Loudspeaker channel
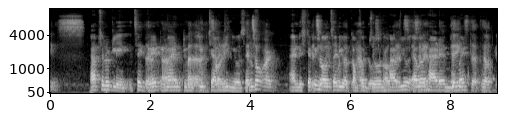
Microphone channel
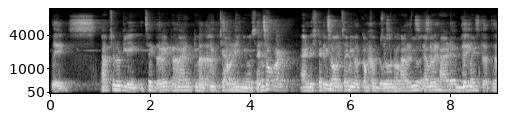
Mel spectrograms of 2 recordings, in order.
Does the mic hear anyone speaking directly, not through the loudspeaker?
No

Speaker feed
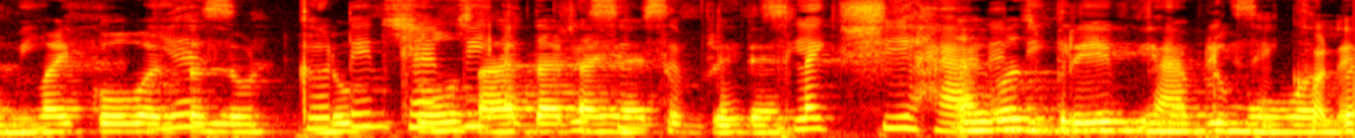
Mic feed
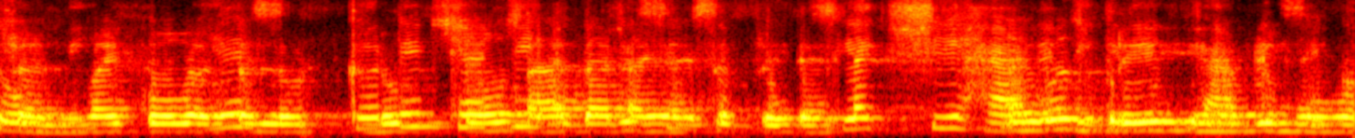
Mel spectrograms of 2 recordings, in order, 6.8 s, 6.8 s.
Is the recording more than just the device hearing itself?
No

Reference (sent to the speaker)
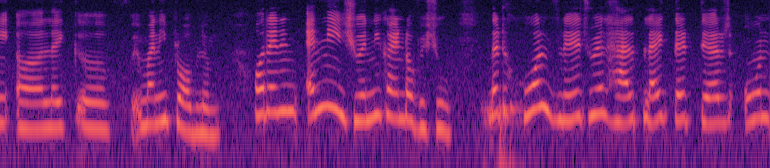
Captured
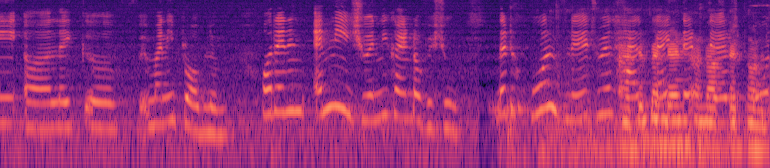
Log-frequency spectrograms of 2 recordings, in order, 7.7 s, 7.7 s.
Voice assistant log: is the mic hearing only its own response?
No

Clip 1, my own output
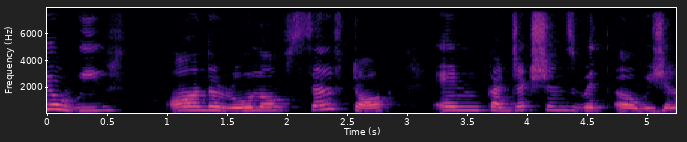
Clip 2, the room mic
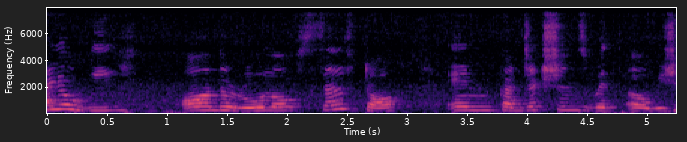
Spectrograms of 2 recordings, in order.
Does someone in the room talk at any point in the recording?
No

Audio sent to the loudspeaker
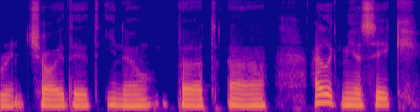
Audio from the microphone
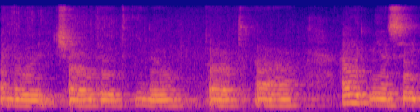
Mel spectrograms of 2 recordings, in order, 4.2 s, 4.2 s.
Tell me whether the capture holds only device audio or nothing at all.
Yes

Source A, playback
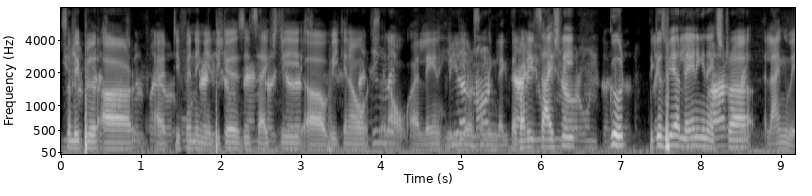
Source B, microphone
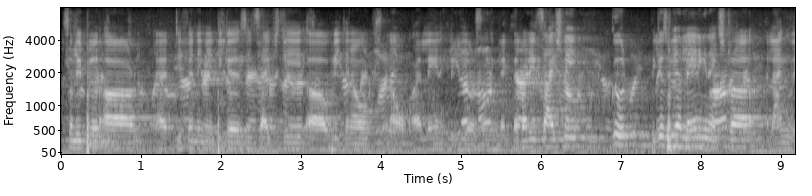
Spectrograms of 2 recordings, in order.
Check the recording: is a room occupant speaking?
Yes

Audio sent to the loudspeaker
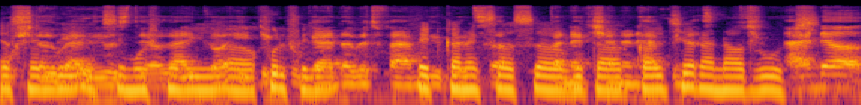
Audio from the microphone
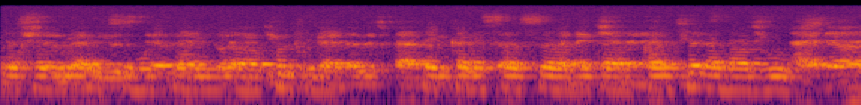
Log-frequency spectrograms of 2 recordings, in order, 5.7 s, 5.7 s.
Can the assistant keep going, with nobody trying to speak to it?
Yes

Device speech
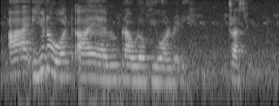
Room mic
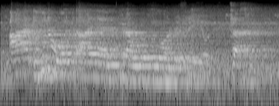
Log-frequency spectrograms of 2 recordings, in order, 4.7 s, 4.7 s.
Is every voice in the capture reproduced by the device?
No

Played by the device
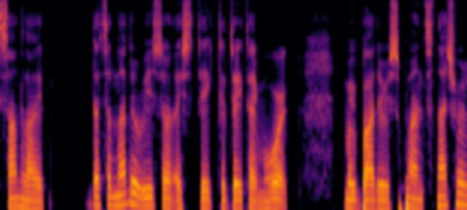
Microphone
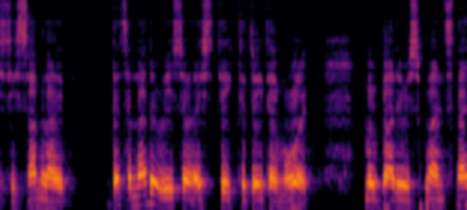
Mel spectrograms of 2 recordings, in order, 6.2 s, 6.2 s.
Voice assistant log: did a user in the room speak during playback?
No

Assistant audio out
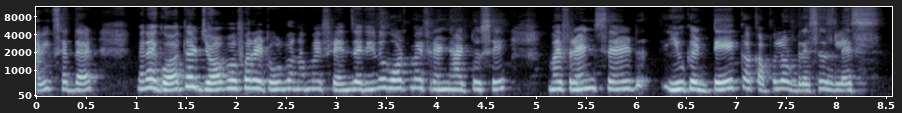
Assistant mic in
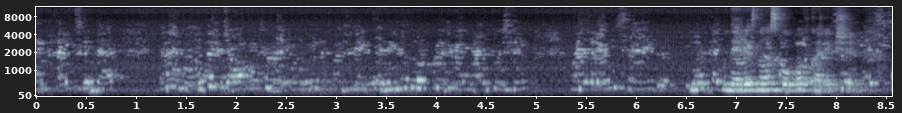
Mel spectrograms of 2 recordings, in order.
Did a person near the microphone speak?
Yes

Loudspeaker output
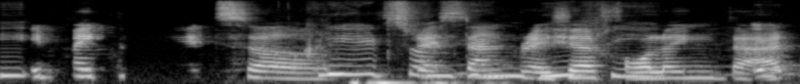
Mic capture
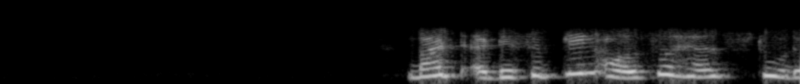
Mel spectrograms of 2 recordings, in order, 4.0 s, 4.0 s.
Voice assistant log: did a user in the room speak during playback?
Yes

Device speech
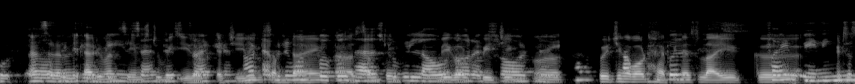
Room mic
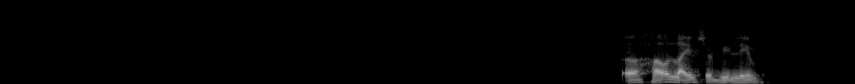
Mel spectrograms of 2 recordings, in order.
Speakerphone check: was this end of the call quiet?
No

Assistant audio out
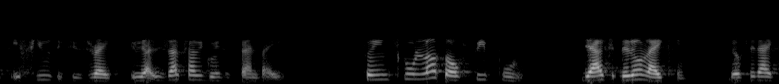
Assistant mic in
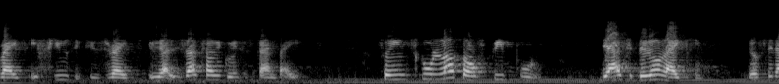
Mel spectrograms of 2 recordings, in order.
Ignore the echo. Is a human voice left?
No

